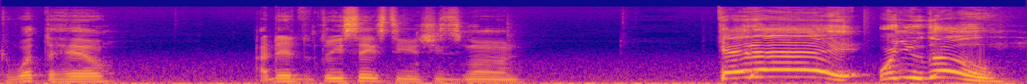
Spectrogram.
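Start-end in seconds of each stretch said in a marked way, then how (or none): 3.6-5.0 put-on high, loud call for a lost girl; calling out for Katie, who vanished. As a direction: shout her name up high, searching.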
